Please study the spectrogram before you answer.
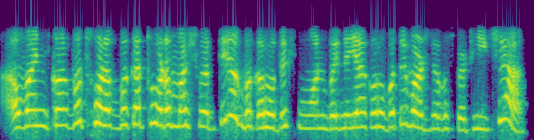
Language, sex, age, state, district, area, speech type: Kashmiri, female, 30-45, Jammu and Kashmir, Pulwama, rural, conversation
